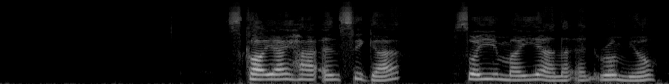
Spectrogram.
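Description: Speech, with Opus compression audible all the way through: grainy, rough texture despite content reaching about 20.3 kHz, likely from CELT mode at a low rate, which fits 16 kbps.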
